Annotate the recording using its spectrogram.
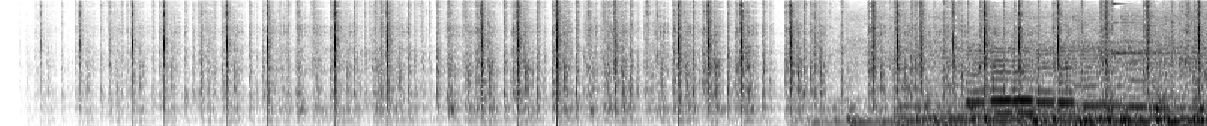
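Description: Typewriter keys clacking, about four strokes a second. About five and a half seconds in, music with bass notes comes in under the typing.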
